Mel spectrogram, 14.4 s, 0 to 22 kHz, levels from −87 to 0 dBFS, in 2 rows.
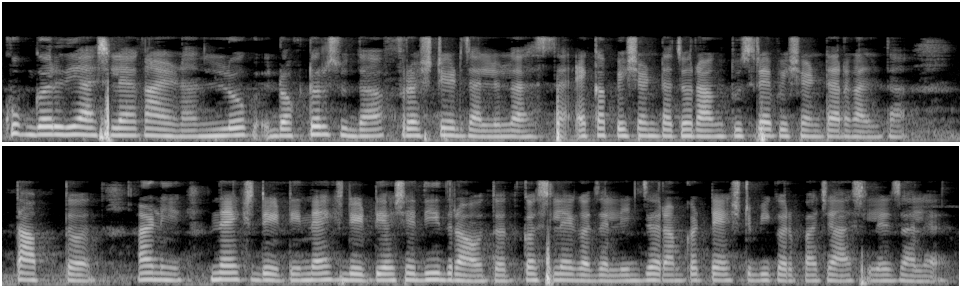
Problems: background sounds at intervals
